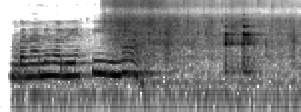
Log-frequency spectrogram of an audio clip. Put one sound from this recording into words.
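Onions drop into hot oil and sizzle loudly.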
